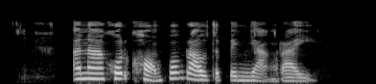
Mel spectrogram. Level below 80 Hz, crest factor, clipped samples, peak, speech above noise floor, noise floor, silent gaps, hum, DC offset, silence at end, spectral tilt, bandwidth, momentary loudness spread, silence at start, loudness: -62 dBFS; 18 dB; under 0.1%; -2 dBFS; 30 dB; -48 dBFS; none; none; under 0.1%; 0.6 s; -4 dB/octave; 8.2 kHz; 8 LU; 0.15 s; -18 LUFS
